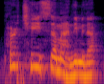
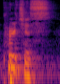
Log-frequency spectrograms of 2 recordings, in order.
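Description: First: Purchase said pur-CHASE, stress on the end; wrong reading. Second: Purchase said PUR-chis, stress on the front; correct purchase. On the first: Teacher mocks the wrong reading, purchase stressed on chase. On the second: Teacher gives the right version, purchase stressed first. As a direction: purchase with a short second syllable. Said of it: "스트레스를 맨 앞에 줍니다". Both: Shown as a demonstration.

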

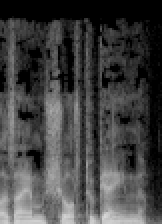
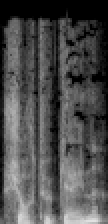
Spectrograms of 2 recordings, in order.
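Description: First: Said in the usual way. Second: Slow echo rising on "gain"; incredulous, drawn-out "gain?" rising at the end; amazed question. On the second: A narrator's reading. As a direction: repeat "Sure to gain" as an astonished question. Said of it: "looking with amazement at the Count".

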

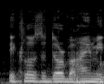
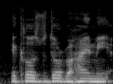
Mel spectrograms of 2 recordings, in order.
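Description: First: Said in the usual way. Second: Quicker, realizing it; faster repeat. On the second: Real, not acted. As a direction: rush the words out.

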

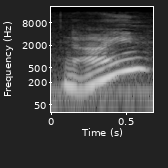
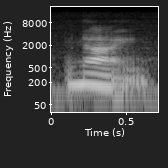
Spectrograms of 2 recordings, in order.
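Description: First: Nine with a steep rise at the end; puzzled upward swoop on Nine; questioning NINE. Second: Said in the usual way. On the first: A narrator's reading. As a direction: ask "Nine?" as if doubting the count. Rabbit questions the count.

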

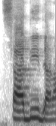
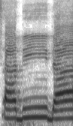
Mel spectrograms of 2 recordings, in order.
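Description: First: সাদিদান with final n sounded; original form. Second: সাদিদা with final n dropped, long a; pausal reading. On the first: Teacher shows the unpaused form সাদিদান. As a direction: say সাদিদান ending clearly on n. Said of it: "মূলত ছিল কি?". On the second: Teacher shows the pausal reading সাদিদা. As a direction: end সাদিদা on a stretched a, no n. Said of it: "আমরা পড়বো". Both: Shown as a demonstration.

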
